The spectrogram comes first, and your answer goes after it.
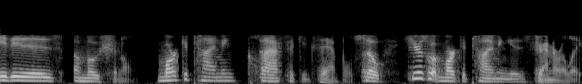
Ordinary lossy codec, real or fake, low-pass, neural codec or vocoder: AAC, 16 kbps; fake; 7.2 kHz; codec, 16 kHz, 6 kbps, DAC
